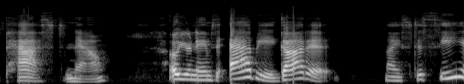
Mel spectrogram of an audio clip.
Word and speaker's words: Abbe: So is that the spelling of your name is Abbe and not Abby, but when people see the spelling Abby, they know how to pronounce it?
